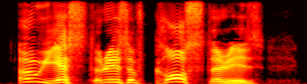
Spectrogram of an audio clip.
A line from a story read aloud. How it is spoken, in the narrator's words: cried that little dried plum of a Meg Giry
